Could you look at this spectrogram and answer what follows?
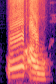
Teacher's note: कंठ और ओष से बोले जाने वाले हैं ओ और आऊ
